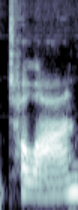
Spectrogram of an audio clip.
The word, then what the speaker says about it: Talon: that my entire life my name being tolan but spelled exactly like talon so i feel your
